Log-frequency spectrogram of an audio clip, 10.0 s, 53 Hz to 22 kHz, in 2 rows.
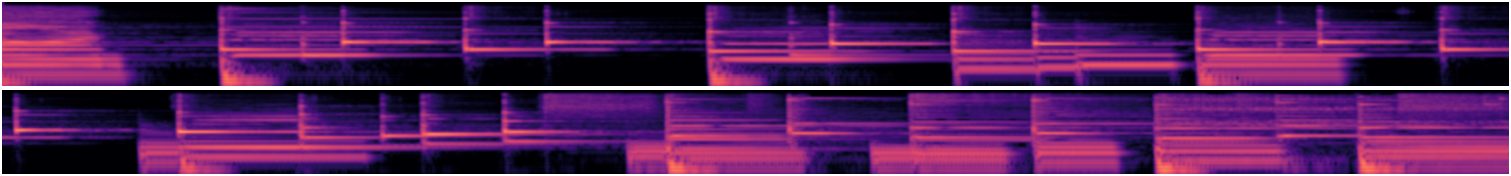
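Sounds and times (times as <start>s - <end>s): instrumental children's song: 0.0s - 10.0s.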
